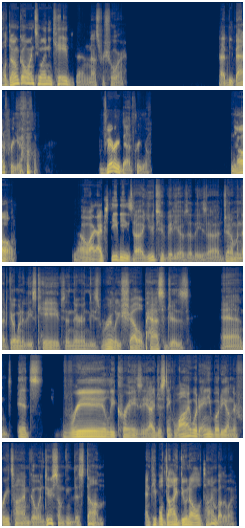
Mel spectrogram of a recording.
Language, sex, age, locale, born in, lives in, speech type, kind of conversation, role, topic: English, male, 35-39, en-US, United States, United States, conversation, podcast, host, What helps you weigh the pros and cons before making a big decision?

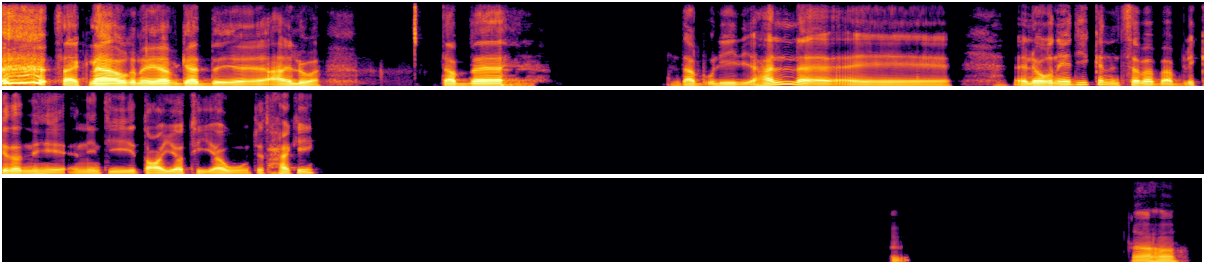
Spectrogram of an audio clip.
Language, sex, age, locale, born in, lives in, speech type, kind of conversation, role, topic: Arabic, male, 20-24, ar-EG, Egypt, Egypt, conversation, podcast, host, إيه أول أغنية حبيتها ومش قادر تنساها لحد دلوقتي؟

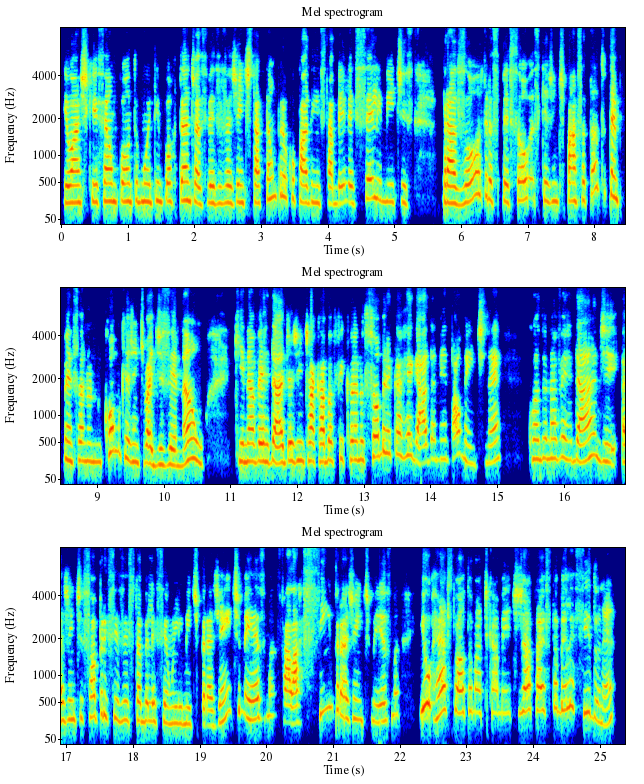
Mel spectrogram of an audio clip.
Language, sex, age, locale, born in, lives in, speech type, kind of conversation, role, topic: Portuguese, female, 45-49, pt-BR, Brazil, United States, conversation, podcast, host, Como você pratica o autocuidado sem culpa?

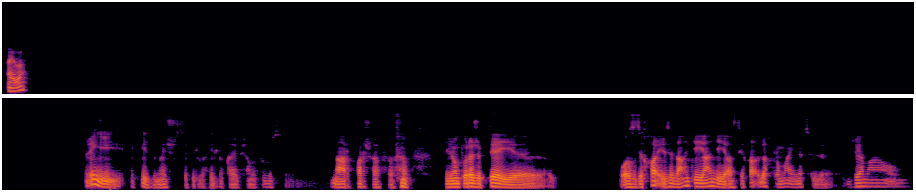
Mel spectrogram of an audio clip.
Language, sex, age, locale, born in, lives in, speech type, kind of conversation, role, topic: Arabic, male, 30-34, ar-TN, Tunisia, United States, conversation, unstructured, none, إزاي الجوع والفقر بيأثروا على مستقبل الشباب؟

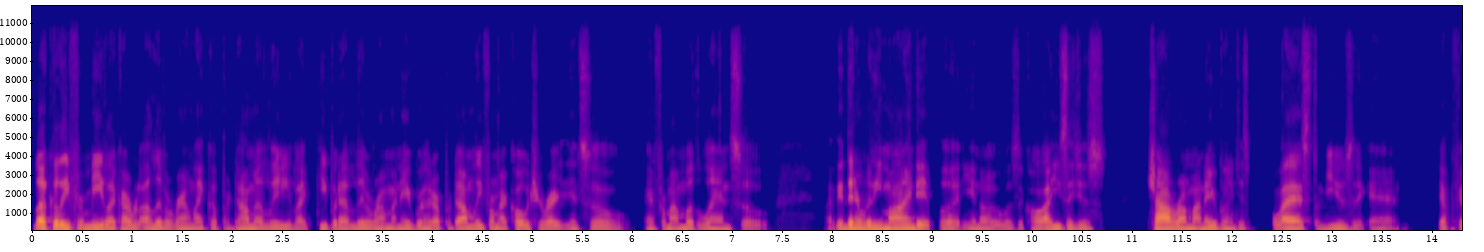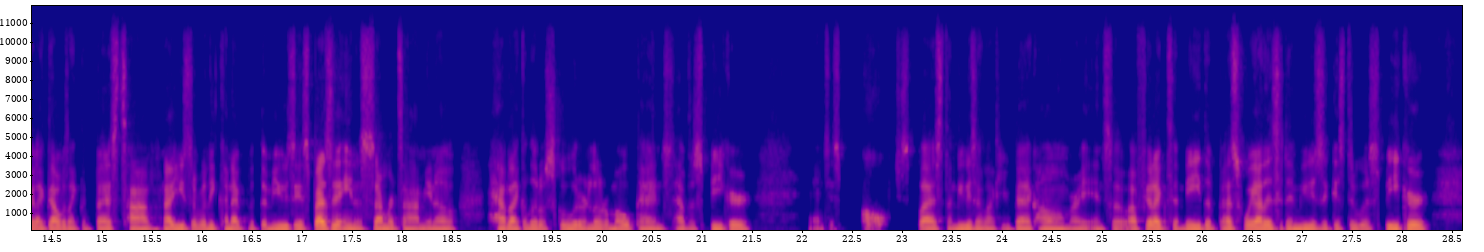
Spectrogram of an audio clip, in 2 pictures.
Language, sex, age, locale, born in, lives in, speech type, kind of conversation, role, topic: English, male, 20-24, en-US, United States, United States, conversation, unstructured, none, When days feel heavy, what songs or artists help you breathe easier, and why?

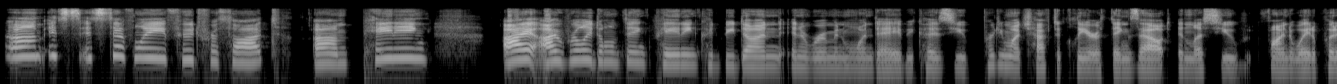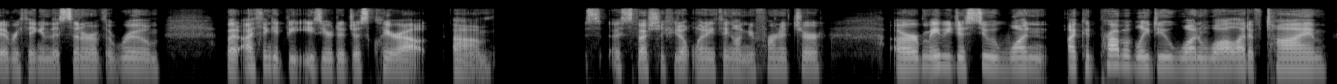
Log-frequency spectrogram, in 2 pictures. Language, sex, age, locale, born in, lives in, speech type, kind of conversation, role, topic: English, female, 40-44, en-US, United States, United States, conversation, unstructured, none, How can you refresh a room in one day on a budget?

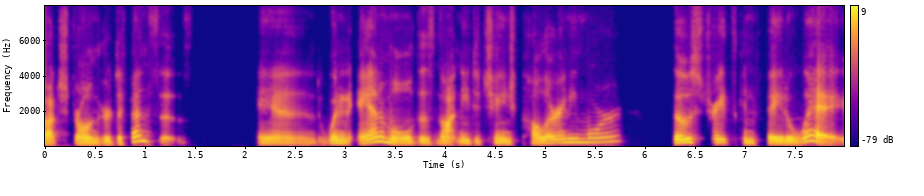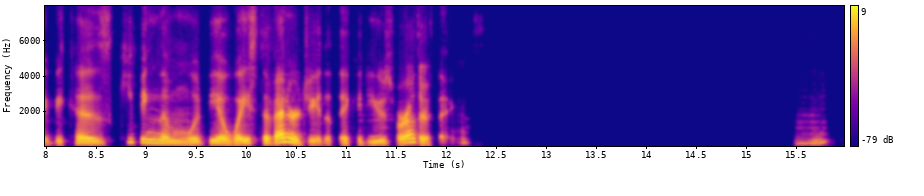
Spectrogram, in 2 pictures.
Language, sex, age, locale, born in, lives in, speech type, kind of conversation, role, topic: English, female, 35-39, en-US, United States, United States, read, expert-assistant, expert, Why do chameleons change color?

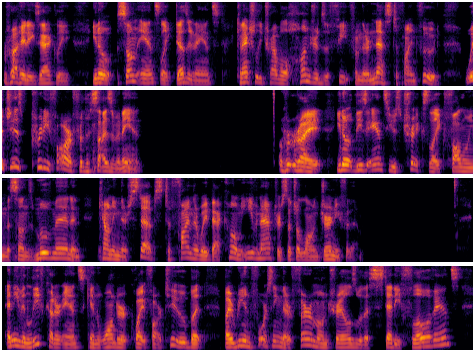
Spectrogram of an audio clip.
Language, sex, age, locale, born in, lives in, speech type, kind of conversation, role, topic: English, male, 35-39, en-US, United States, United States, read, expert-assistant, expert, How do ants find their way back to their nest?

